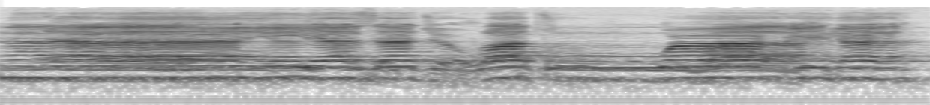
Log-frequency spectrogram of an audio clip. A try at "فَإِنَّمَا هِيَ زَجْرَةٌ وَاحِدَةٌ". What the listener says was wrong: Sabah acele ediyorsun biraz yavaş. Zec'urantun. Ra tam A sesi çıkarılarak kalın okunsun.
